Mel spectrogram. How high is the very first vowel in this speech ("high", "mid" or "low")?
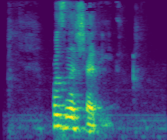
high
